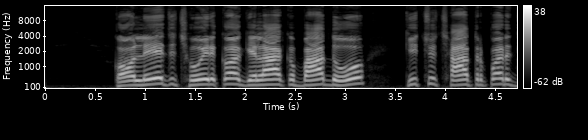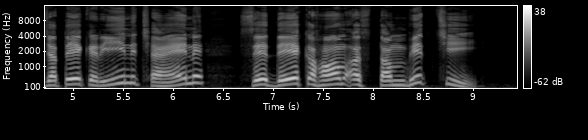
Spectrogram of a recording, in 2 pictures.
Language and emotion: Maithili, surprised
